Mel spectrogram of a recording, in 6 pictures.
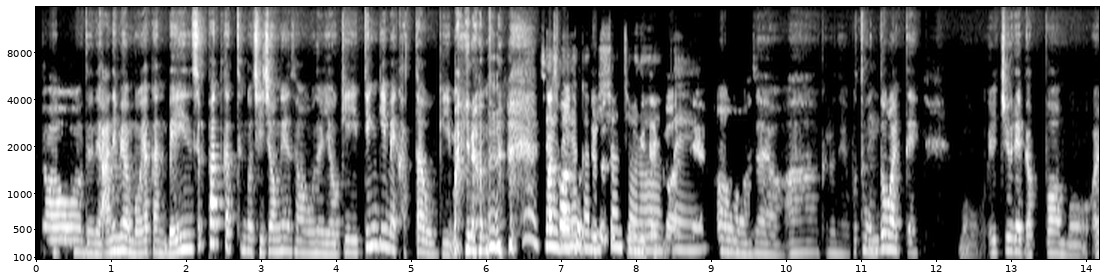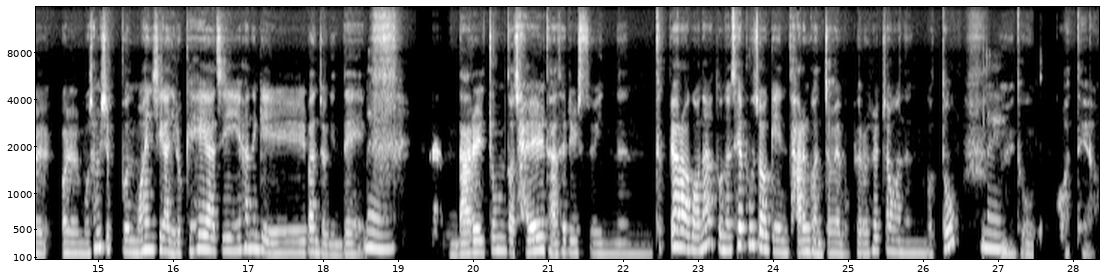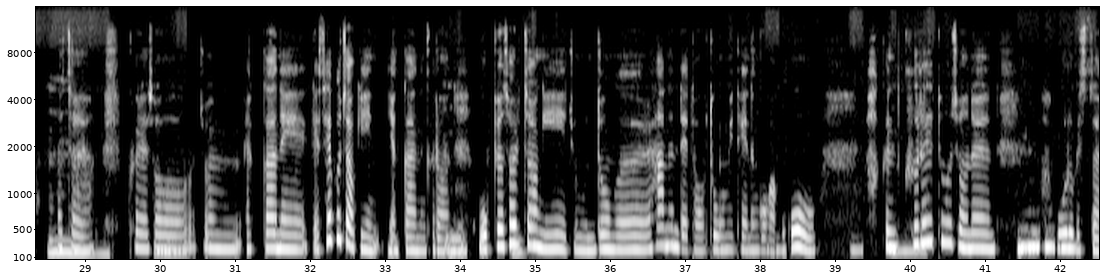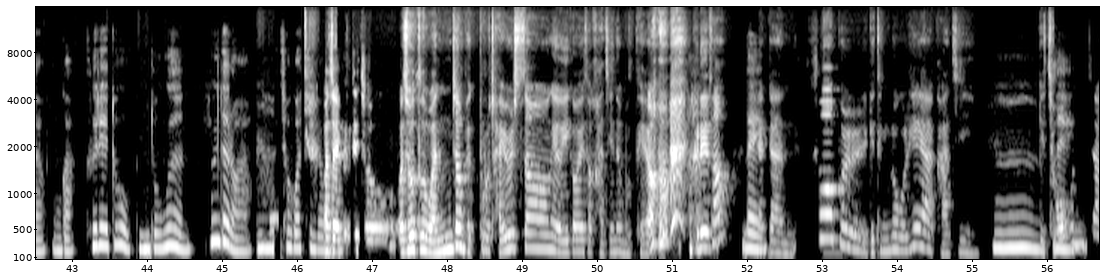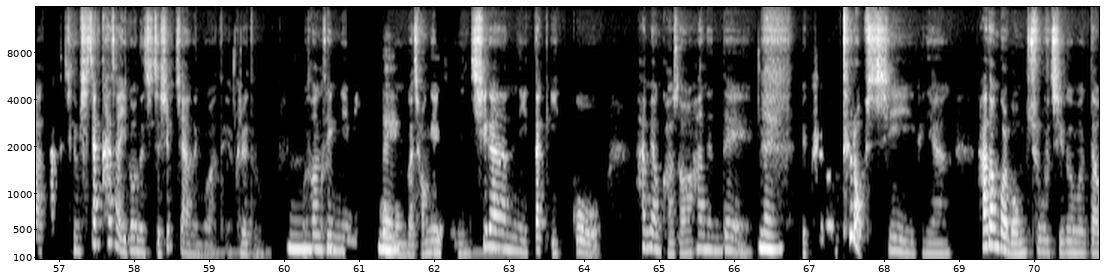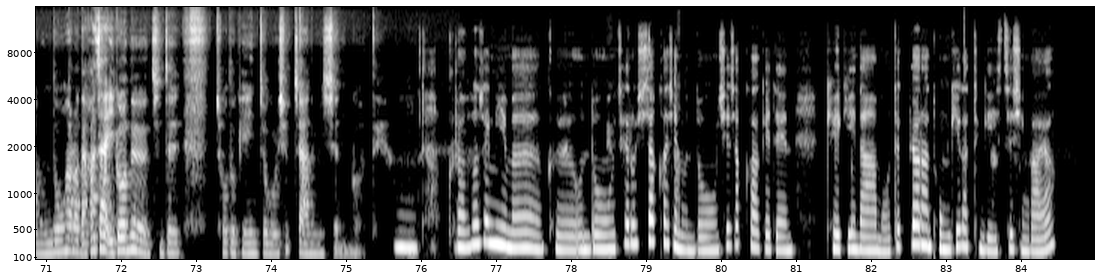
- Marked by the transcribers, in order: distorted speech; laugh; laughing while speaking: "막 이런"; other background noise; teeth sucking; static; teeth sucking; laugh; teeth sucking; teeth sucking
- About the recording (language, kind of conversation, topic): Korean, unstructured, 운동을 하면서 느낀 가장 큰 기쁨은 무엇인가요?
